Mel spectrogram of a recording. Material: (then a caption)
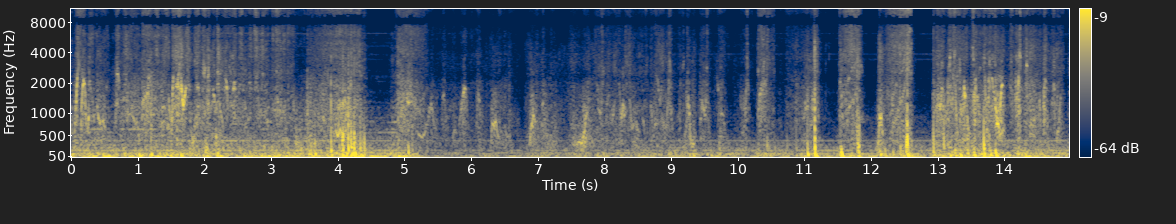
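Fabric. Long black nails scratch back and forth across a white fabric duvet, with some knuckle rubbing against the cloth. The scratching makes a close, continuous rustling that softens through the middle, then returns with sharper, louder scrapes near the end.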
